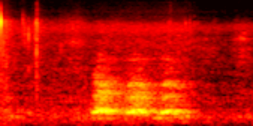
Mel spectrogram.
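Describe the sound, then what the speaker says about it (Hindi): A pet dog indoors, one that barks even at shadows, lets out a short cluster of about three barks in quick succession, moderately close, after a quiet start. "भोलू हमारा पागल है, मतलब परछाइयों को देखकर ही भौंकने लग जाता है।"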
